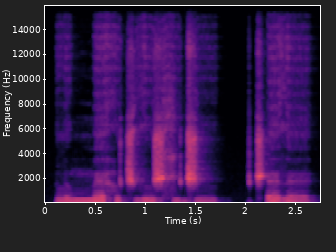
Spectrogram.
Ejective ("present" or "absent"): present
